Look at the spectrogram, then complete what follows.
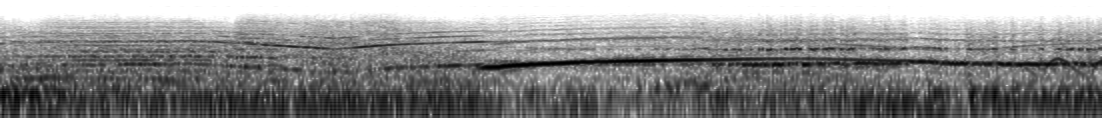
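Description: Police car siren wailing, its pitch sliding slowly up and down, then switching to a fast yelp near the end. Under it is the car's engine and the noise of its tyres skidding through a turn.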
